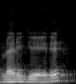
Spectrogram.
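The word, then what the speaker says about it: RNGD: as you didn't choose the furiosa RNG pronounced a renegade and confilience accelerator for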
